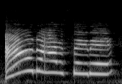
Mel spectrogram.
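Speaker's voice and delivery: quick, very high aside; baffled high pitch. Real, not acted. Vlogger stumped by a word she reads aloud, baffled high pitch. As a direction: blurt it high and fast, stumped. Stumbles on word while reading.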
